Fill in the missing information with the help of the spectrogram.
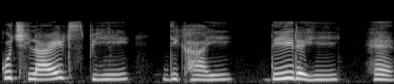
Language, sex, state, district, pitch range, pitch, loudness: Hindi, male, Himachal Pradesh, Shimla, 225-250 Hz, 235 Hz, -15 LUFS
